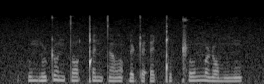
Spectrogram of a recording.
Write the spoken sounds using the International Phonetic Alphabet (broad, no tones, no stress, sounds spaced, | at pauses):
h u m ɾ u ʈ o n t̪ ɔ ǃ ɛ n t̪ ɛ̃ lˠ õ ʔ ɾ ɪ ʈ ɛ ʔ ɛ ǃ u ǁ o ŋ ɔ ɳ ɔ m ŋ ũ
